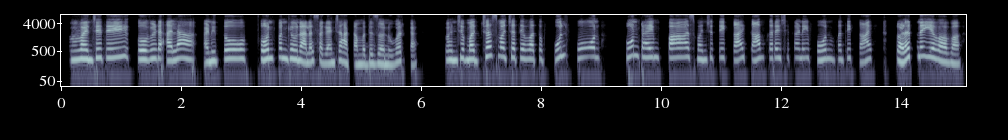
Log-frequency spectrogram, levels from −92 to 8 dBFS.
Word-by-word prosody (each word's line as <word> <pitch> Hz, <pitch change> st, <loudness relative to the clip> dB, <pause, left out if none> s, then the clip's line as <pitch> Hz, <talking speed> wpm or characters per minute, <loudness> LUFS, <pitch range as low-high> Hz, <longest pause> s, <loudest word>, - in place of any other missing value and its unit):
म्हणजे 270 Hz, +2 st, +3 dB
ते 310 Hz, +3 st, +5 dB, 0.2 s
कोव्हिड 270 Hz, +2 st, +2 dB
आला 245 Hz, +4 st, +4 dB, 0.4 s
आणि 230 Hz, +2 st, +1 dB
तो 280 Hz, +1 st, +1 dB, 0.3 s
फोन 270 Hz, +2 st, +3 dB
पण 310 Hz, -2 st, 0 dB
घेऊन 270 Hz, -2 st, +1 dB
आला 215 Hz, -1 st, +5 dB
सगळ्यांच्या 215 Hz, +1 st, -1 dB
हातामध्ये 190 Hz, -2 st, -2 dB
जणू 185 Hz, -2 st, -3 dB
बरं 225 Hz, +3 st, -4 dB
का, 175 Hz, -, -5 dB, 0.5 s
म्हणजे 255 Hz, +3 st, -1 dB
मज्जाच 270 Hz, +7 st, +3 dB
मज्जा 315 Hz, -2 st, +2 dB
तेव्हा, 280 Hz, -1 st, 0 dB
तो -, -, -7 dB
फुल 285 Hz, +6 st, -4 dB, 0.2 s
फोन 320 Hz, +2 st, -2 dB, 0.5 s
फुल 355 Hz, +3 st, +1 dB
टाईम 315 Hz, 0 st, +1 dB, 0.2 s
पास, 315 Hz, +1 st, +3 dB
म्हणजे 270 Hz, +1 st, -6 dB
ते 310 Hz, -, +2 dB
काय 255 Hz, +3 st, +3 dB
काम 270 Hz, +4 st, +2 dB
करायचे 300 Hz, 0 st, -4 dB
का 305 Hz, 0 st, -6 dB
नाही 295 Hz, 0 st, -5 dB
फोनमध्ये 270 Hz, +1 st, -6 dB
काय 230 Hz, +4 st, 0 dB, 0.4 s
कळत 305 Hz, +8 st, +3 dB
नाहीये 335 Hz, -2 st, +5 dB
बाबा, 220 Hz, -6 st, +1 dB
275 Hz, 145 wpm, -22 LUFS, 245-300 Hz, 0.5 s, ते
